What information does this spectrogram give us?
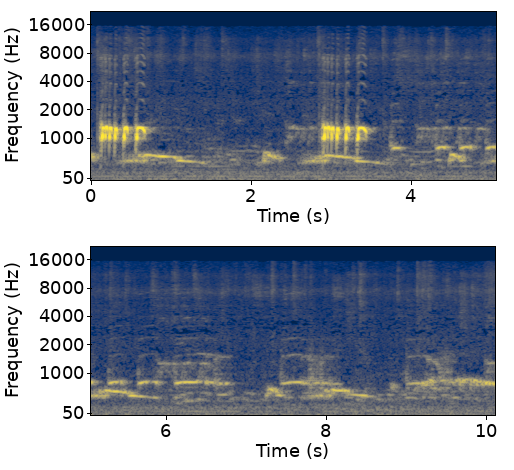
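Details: Local zebra dove singing, used to lure other zebra doves into song: repeated low, rolling, bubbling coos, each phrase a few seconds long, with clicking sounds in between.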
